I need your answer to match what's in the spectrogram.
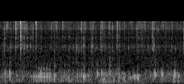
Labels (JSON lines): {"label": "biophony", "recorder": "HydroMoth"}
